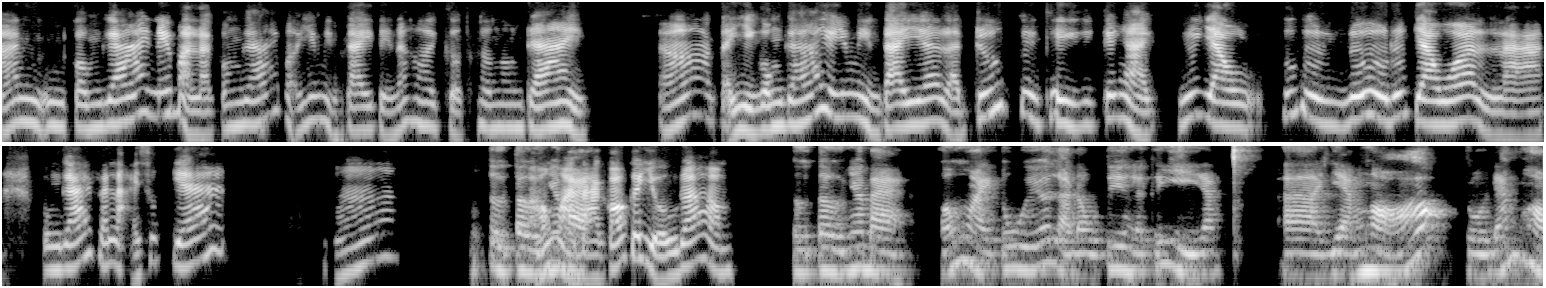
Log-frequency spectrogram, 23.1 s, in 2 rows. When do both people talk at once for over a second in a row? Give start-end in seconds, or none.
none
